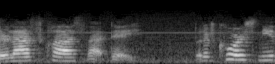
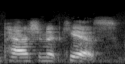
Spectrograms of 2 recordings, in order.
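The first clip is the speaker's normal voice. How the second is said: ordinary delivery, nothing marked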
